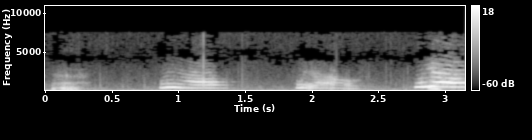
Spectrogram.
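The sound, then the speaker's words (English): A human voice imitating a cat, producing three or four drawn-out, wavering meows in quick succession, fairly loud with short pauses between them. “Now what are you doing? I'm taking a cat nap.”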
